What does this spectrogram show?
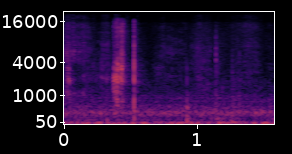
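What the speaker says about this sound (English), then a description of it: "I'm just putting some book page at the top. Rip this off." Book page paper ripped by hand during crafting of small tag houses, a quick faint tear with a couple of short crisp bursts against a quiet room background.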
